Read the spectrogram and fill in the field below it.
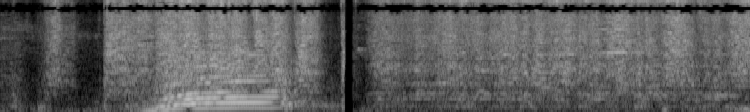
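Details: Holstein cow with calf at milking time on a farm in El Salvador: one long, loud moo that rises and then holds steady for about a second and a half, followed by a brief gap and low, noisy farmyard background.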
